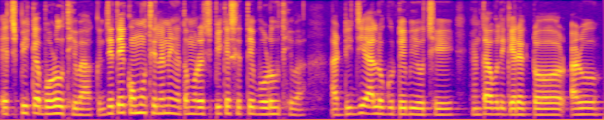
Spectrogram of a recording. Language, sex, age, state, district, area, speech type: Odia, male, 18-30, Odisha, Kalahandi, rural, spontaneous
